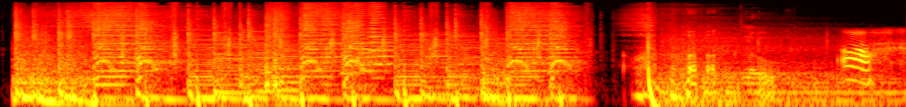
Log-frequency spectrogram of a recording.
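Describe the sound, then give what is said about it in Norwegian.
A loud, upbeat TV theme tune with a steady bass beat and what sounds like sung vocals, briefly cutting out near the end before a different section kicks in. “Det handler om TV-kjenningsmelodier.”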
